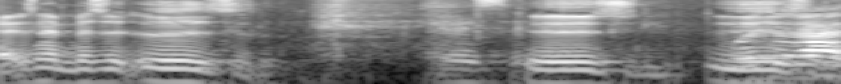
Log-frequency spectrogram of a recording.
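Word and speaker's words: Özil: I know he's capable of being rubbish, but I wasn't going to say Mesut Ozil, because otherwise people say we would have.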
